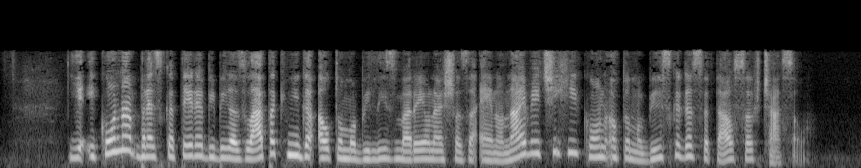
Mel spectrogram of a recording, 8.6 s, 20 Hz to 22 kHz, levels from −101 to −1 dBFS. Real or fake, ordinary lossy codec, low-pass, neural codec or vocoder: fake; MP3, 48 kbps; 7.2 kHz; codec, 16 kHz, 1.1 kbps, Voila-Tokenizer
